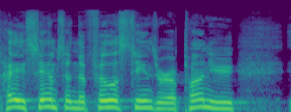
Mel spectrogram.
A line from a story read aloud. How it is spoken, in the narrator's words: she yells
